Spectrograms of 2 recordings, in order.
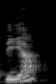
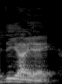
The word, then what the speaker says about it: DIA: we liked so there's many many people um here in europe who call us dia but yeah the right the right way to pronounce it is dia so what is it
